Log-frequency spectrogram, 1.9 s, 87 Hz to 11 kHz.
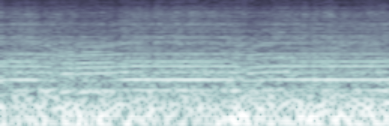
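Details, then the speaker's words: Yamaha BWS 70 scooter with Stage6 kit, cold and choked by hand, at full throttle on a test ride: steady high buzzing drone that won't pull down; over-revving, owner suspects rollers too light (about 5.5) and wants to check the plug. "Oh my gosh. Wow, it feels so good though. But it's just revving high."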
